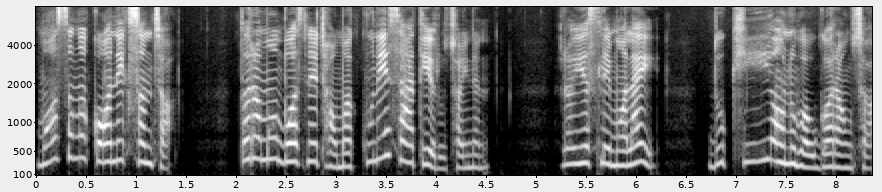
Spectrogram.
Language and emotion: Nepali, sad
